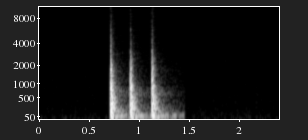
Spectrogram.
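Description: Three quick knocks on a door, close together in under a second.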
